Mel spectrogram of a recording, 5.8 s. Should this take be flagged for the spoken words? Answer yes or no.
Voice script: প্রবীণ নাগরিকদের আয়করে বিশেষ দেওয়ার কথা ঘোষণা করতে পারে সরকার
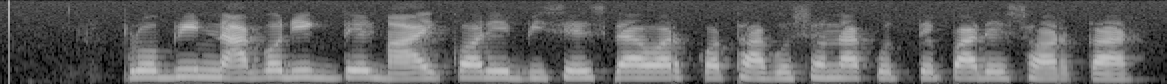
no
